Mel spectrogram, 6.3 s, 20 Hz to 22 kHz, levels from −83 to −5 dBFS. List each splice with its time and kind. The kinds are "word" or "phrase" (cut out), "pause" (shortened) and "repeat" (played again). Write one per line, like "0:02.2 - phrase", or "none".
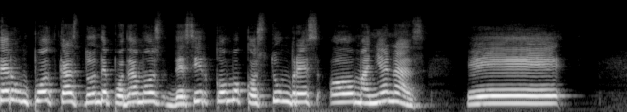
none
